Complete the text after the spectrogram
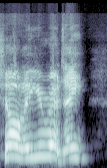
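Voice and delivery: high, shouted call, loud. Calling out to someone who isn't actually there, shouting. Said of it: "I don't know why I'm shouting at him".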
